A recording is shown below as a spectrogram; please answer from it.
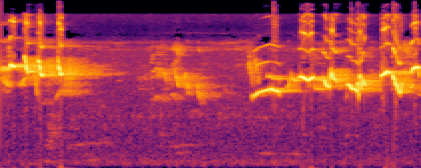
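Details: Melodious oriental magpie-robin song used as a master recording; a high whistled phrase fades into a near-silent pause, then a clear upslurred whistle launches a run of varied warbled notes.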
